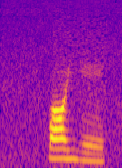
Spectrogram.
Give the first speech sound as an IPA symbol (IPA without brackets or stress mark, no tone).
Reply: k͡p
